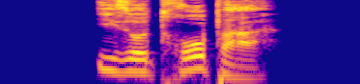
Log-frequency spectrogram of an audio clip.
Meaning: inflection of isotrop: 1. strong/mixed nominative masculine singular 2. strong genitive/dative feminine singular 3. strong genitive plural
- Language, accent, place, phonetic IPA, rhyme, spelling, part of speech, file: German, Germany, Berlin, [izoˈtʁoːpɐ], -oːpɐ, isotroper, adjective, De-isotroper.ogg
